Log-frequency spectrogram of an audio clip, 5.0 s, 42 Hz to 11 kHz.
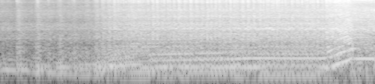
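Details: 1980s fan-cooled Yamaha race snowmobile with new fan bearings, a retensioned belt and an added 41 mm Mikuni carb, recorded without external mics: the two-stroke picks up cleanly from a rough low idle to a high rev, no misses. Normal revving.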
